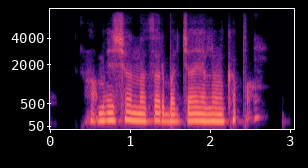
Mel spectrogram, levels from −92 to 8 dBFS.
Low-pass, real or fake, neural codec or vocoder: 7.2 kHz; fake; codec, 16 kHz in and 24 kHz out, 1 kbps, XY-Tokenizer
